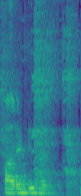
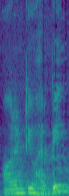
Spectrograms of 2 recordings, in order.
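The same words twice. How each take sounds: First: "Aren't you happy?" with the pitch falling at the end; "Aren't you happy?" ending on a downward fall. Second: "Aren't you happy?" with the pitch rising on happy; "Aren't you happy?" ending on an upward lift. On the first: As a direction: ask it already knowing the answer, letting the end drop. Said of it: "following tone को use करता है". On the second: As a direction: ask it hopefully, lifting the end on happy. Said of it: "rising tone use करता है". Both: Shown as a demonstration.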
